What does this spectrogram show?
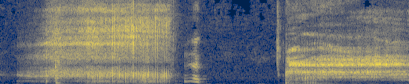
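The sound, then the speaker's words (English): A voice mimics wet slurping noises, a long sucking, hissy stretch, a brief gurgle, then another loud breathy slurp after a sharp break. “I mean, probably not as loud as it seems, but you're trying to get back to sleep and you can just hear the sounds of sort of slurping and like sort of like a”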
